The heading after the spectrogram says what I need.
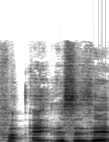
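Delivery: ordinary talk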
